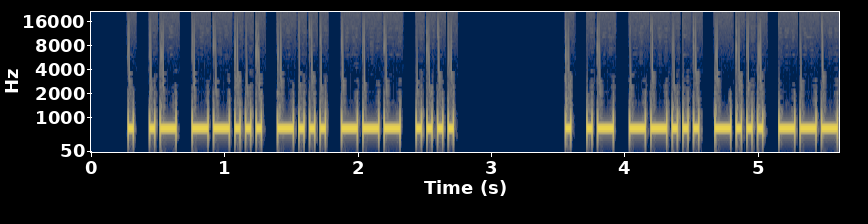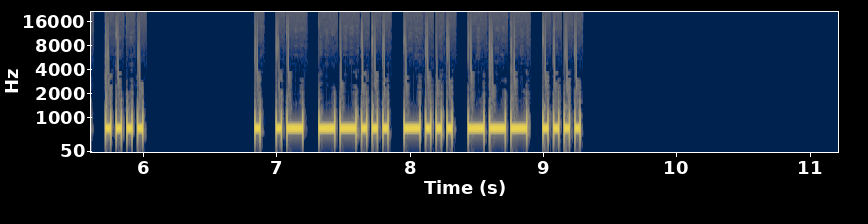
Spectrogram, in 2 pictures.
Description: Morse code, heard as a keyed tone, about 30 wpm, 700 Hz. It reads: EA7BOH EA7BOH EA7BOH
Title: DXCC-100 Call Signs - 6 Characters - Repeated 3x - 30wpm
